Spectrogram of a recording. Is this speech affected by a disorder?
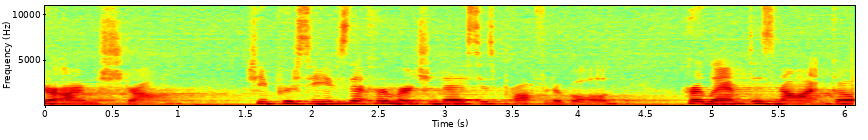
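No.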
